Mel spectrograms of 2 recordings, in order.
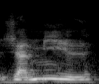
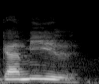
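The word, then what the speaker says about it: جميل: The word jamil means beautiful, but if you say it in Egypt, you have to pronounce it gamil, because the j is always g, hard g in Egypt.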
